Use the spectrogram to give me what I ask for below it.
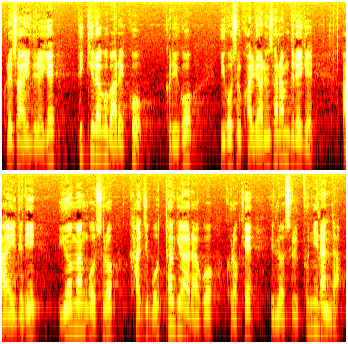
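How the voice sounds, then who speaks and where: A man voicing a gentle, protective uncle in a fairy tale, speaking softly and calmly. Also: medium pitch, fairly quick, lightly acted. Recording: long reverb.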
